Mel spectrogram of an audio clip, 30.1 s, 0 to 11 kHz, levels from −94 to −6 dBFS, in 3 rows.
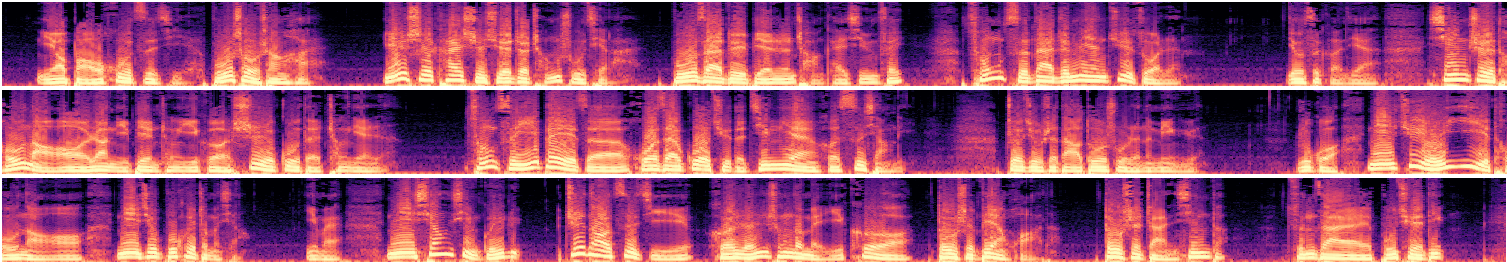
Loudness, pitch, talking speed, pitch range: -8 LUFS, 100 Hz, 260 characters per minute, 85-125 Hz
